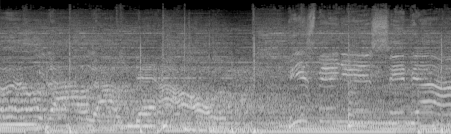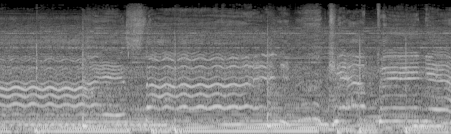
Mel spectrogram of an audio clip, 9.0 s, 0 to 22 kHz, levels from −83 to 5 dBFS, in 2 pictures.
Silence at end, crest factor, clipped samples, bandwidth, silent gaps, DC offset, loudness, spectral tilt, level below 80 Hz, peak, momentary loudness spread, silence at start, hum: 0 s; 10 dB; under 0.1%; 19.5 kHz; none; under 0.1%; -11 LUFS; -5 dB/octave; -24 dBFS; 0 dBFS; 2 LU; 0 s; none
